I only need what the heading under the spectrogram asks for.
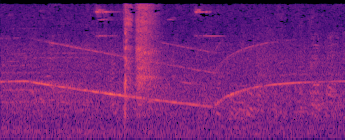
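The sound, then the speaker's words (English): Emergency siren wailing through New York City traffic. Its pitch slides slowly down, then turns and rises again over a constant broad rumble of traffic, with one brief noisy burst partway through. “That's New York traffic.”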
